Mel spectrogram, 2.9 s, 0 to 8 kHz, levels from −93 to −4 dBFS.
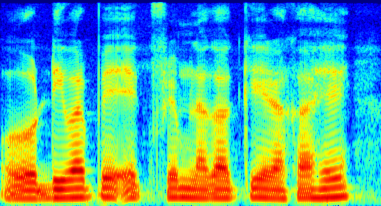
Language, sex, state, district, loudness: Hindi, male, Arunachal Pradesh, Papum Pare, -14 LUFS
